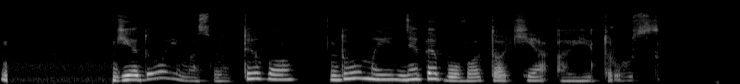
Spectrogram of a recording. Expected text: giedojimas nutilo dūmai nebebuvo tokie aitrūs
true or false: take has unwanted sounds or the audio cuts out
false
